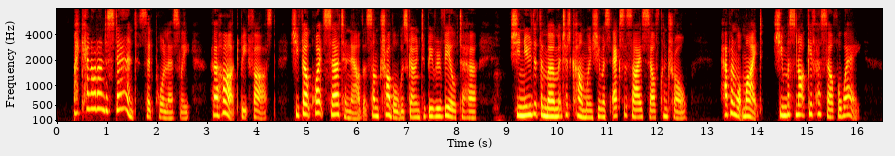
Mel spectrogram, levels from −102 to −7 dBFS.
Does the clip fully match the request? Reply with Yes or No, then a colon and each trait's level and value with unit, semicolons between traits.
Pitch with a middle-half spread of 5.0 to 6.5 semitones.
Yes: wide, 5.5 semitones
